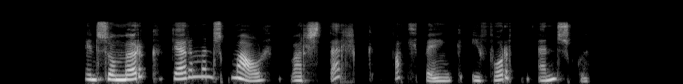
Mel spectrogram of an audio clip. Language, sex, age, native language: Icelandic, female, 30-39, Icelandic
